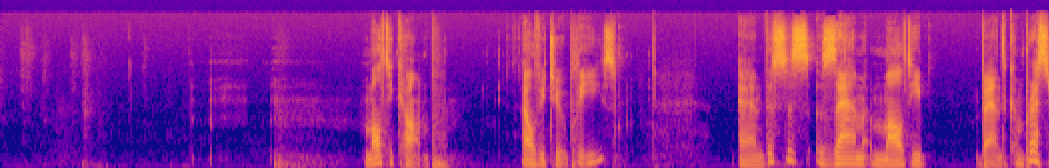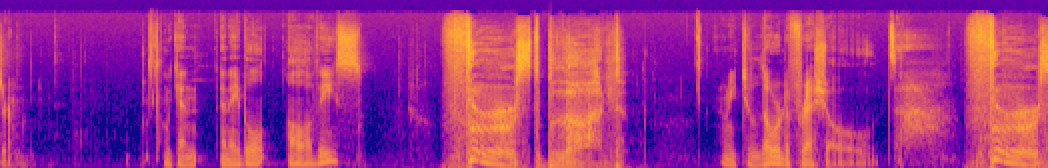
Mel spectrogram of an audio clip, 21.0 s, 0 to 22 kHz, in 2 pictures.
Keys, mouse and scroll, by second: 1.8-3.2 scroll down 6, 5.1 click, 6.1 click, 9.3 click, 10.6 click, 12.3 click, 12.8 click, 13.3 click, 14.5 space, 16.8 space, 18.3-19.7 drag, 19.7 space, 20.7 click.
